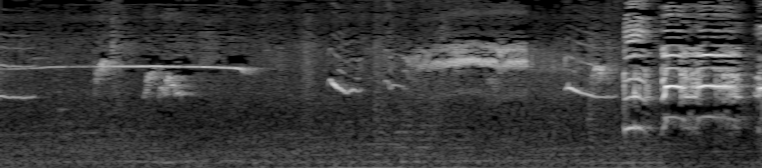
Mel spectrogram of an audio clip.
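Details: Songbird (chim chuyền) call used as a female decoy to prompt males to sing: a long steady high whistle, short falling chirps, then a loud harsh chattering burst near the end.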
